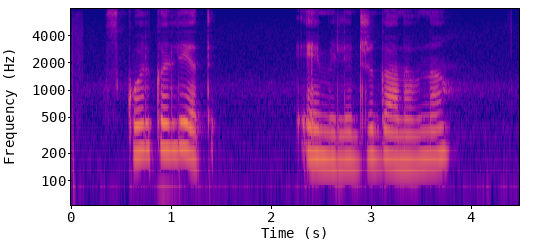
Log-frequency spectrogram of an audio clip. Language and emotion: Russian, neutral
